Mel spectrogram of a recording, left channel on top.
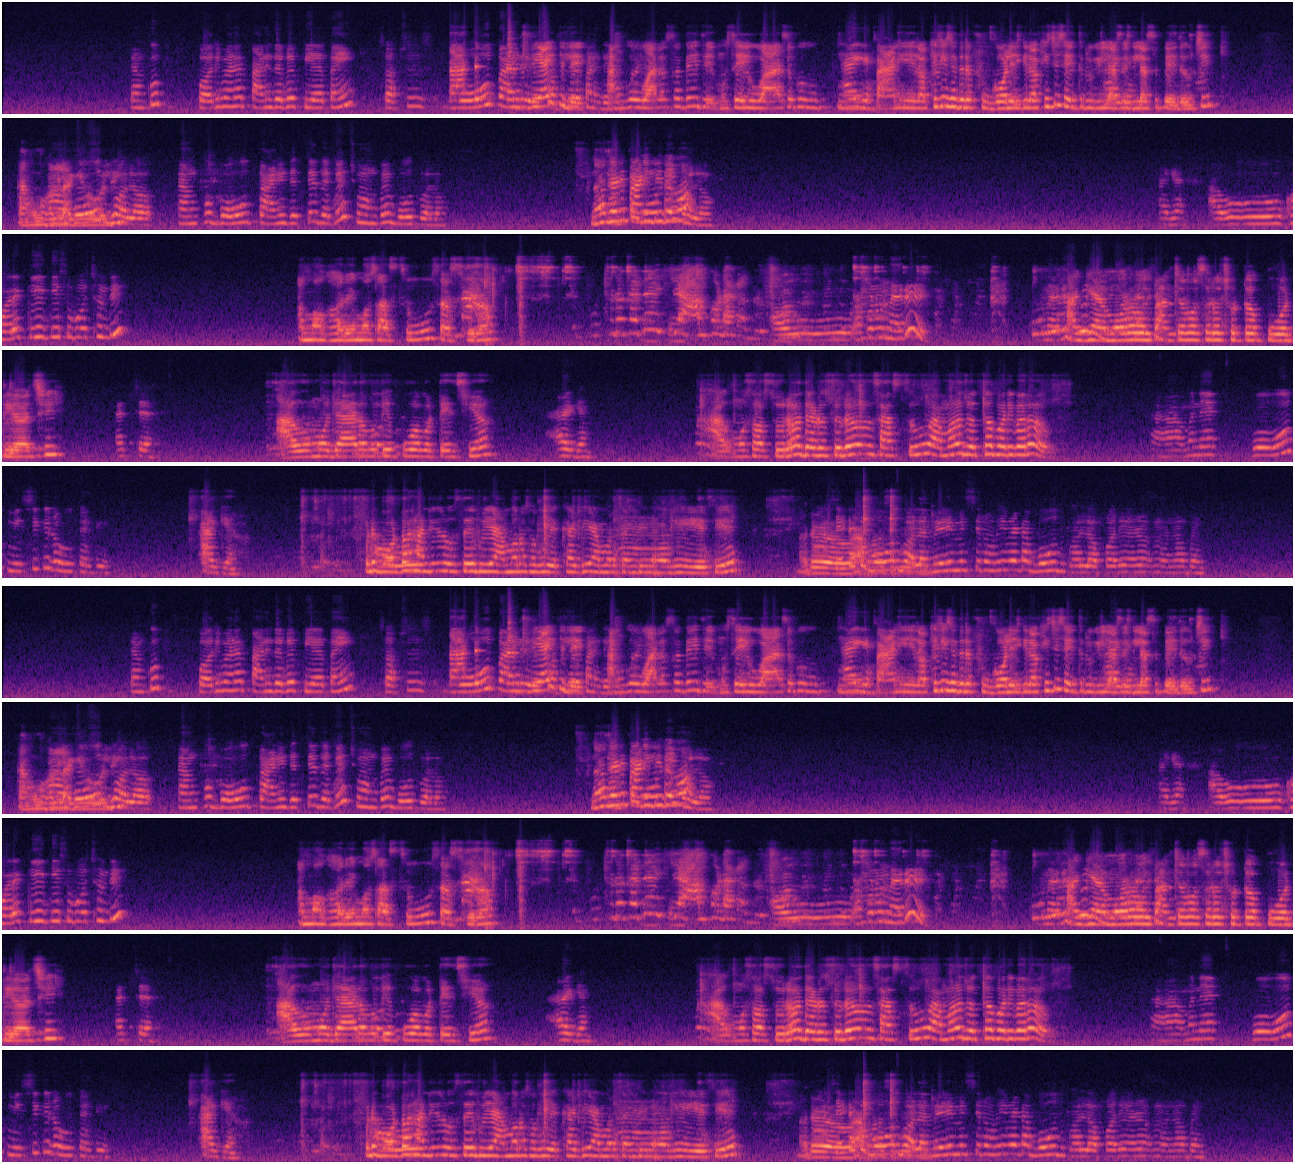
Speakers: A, on the right (about 40°); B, on the left (about 75°).
A: ତାଙ୍କୁ ପରିମାଣ ପାଣି ଦେବେ ପିଇବା ପାଇଁ। ସଫି
B: <unintelligible>
A: ବହୁତ ପାଣି
B: ଦିଦି
A: ଦେବେ
B: ଦେଇଥିଲେ
A: ପ୍ରଚୁର ପାଣି ଦେବେ
B: ଆମକୁ ଉର ଆସ ଦେଇ ମୁଁ ସେଇ ଓ ଆର ଏସକୁ
A: ଆଜ୍ଞା
B: ପାଣି। ରଖିଛି ସେଥିରେ ଫ ଗୋଳେଇକି ରଖିଛି ସେଇଥିରୁ ଗିଲାସ
A: ଆଜ୍ଞା।
B: ଗିଲସ ପେଇ ଦଉଛି। ତାଙ୍କୁ ଭଲ
A: ହଁ
B: ଲାଗିବ
A: ବହୁତ
B: ବୋଲି
A: ଭଲ ତାଙ୍କୁ ବହୁତ ପାଣି ଯେତେ ଦେବେ। ଛୁଆଙ୍କ ପାଇଁ ବହୁତ ଭଲ।
B: ନଅ
A: ତାଙ୍କ
B: ଜାଣି ପାଣି
A: ଦେହ
B: ପିଇଦବ।
A: ପାଇଁ ଭଲ ଆଜ୍ଞା ଆଉ ଘରେ କିଏ କିଏ ସବୁ ଅଛନ୍ତି?
B: ଆମ ଘରେ ମୋ ଶାଶୁ ଶଶୁର। <unintelligible>
A: ଆଚ୍ଛା ଆଉ ଆପଣ ମ୍ୟାରେଜ ମ୍ୟାରେଜ
B: ଆଜ୍ଞା
A: କରିଛନ୍ତି
B: ମୋର
A: ବାହା ହେଇଛନ୍ତି?
B: ପାଞ୍ଚ ବର୍ଷର ଛୋଟ ପୁଅଟିଏ ଅଛି।
A: ଆଚ୍ଛା।
B: ଆଉ ମୋ ଯାର
A: ଆପଣ କୋଉ
B: ଗୋଟେ ପୁଅ ଗୋଟେ ଝିଅ।
A: ଆଜ୍ଞା।
B: ଆଉ ମୋ ଶ୍ୱଶୁର ଦେଢଶୁର ଶାଶୁ ଆମର ଯୌଥ ପରିବାର ଆଉ।
A: ହଁ ମାନେ ବହୁତ ମିଶିକି ରହୁଚନ୍ତି।
B: ଆଜ୍ଞା ଗୋଟେ
A: ଆଉ
B: ବଡ ହାଣ୍ଡିରେ ରୋଷେଇ ହୁଏ ଆମର ସବୁ ଏ ଏକ୍ଷାଟିଏ ଆମର
A: ହଁ
B: ସେମିତି ନୁହେଁ କି ଇଏ ସିଏ ଆ
A: ସେଇଟା ତ
B: ଆମର
A: ବହୁତ
B: ସବୁ
A: ଭଲ ମିଳିମିଶି ରହିବା ଟା ବହୁତ ଭଲ ପରିବାର ମାନଙ୍କ ପାଇଁ।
